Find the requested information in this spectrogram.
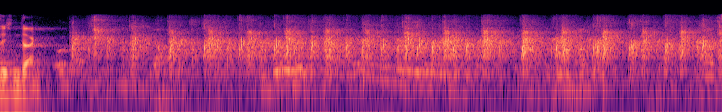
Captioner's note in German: Beifall bei der FDP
